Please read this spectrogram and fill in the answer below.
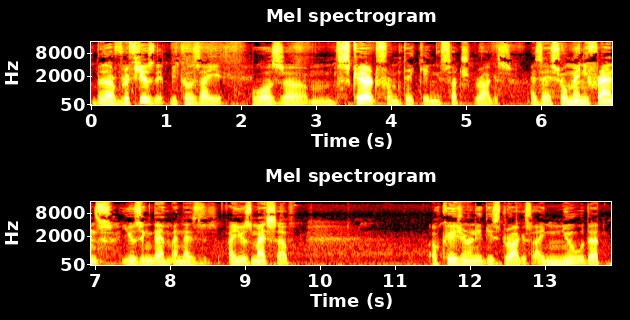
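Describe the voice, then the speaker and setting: A young man from Italy with an Italian accent, talking earnestly to camera and sharing advice, often pausing and restarting his sentences. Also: mid-range voice, level tone, a little mellow. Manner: earnest, halting, with many restarts and fillers. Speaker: vlogger. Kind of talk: personal advice talk to camera.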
